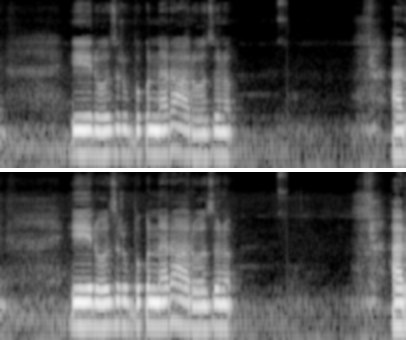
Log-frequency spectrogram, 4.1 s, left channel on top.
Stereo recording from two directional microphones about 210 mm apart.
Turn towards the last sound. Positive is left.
turn(degrees=-25)  # may be behind; listen again after turning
